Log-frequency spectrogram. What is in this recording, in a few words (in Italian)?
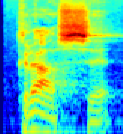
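"crasse", dialetto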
